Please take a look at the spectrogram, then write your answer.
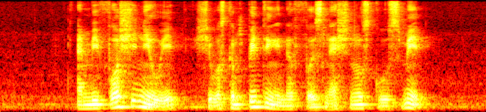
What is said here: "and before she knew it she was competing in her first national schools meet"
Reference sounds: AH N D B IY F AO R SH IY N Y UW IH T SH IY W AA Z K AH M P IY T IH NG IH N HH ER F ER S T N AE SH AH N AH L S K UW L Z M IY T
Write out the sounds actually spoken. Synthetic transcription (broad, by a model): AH N B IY F AO SH IY N Y UW IH T SH IY W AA S K AH M P IY T IH NG IH N HH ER F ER S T N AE SH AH N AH L S K UW L S M IY T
